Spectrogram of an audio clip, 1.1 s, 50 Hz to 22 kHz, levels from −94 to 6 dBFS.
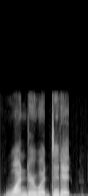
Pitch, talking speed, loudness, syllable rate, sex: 230 Hz, 215 wpm, -16 LUFS, 5.6 syllables/s, female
